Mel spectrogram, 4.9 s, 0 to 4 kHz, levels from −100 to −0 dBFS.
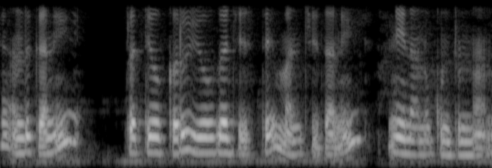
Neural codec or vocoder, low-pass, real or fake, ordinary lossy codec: none; 3.6 kHz; real; none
